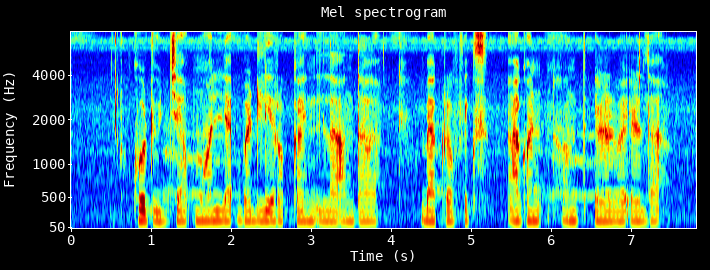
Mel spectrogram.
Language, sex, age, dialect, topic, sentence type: Kannada, male, 18-24, Northeastern, banking, statement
